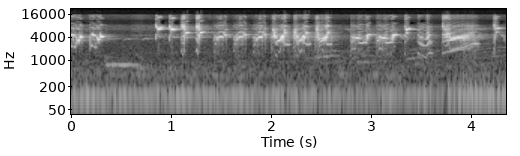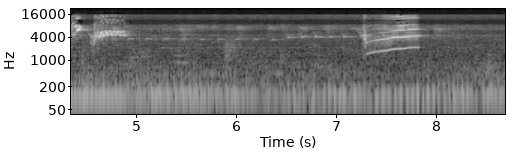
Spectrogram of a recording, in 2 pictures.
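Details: Red siskin song in the classic style, gacor nembak ngeroll, Spinus cucullatus: an energetic rapid twittering phrase for several seconds, then quieter pause and two clear rising whistles, over low background hum.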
